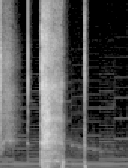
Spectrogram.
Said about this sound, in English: Sorry about that cough, caught me off guard there.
